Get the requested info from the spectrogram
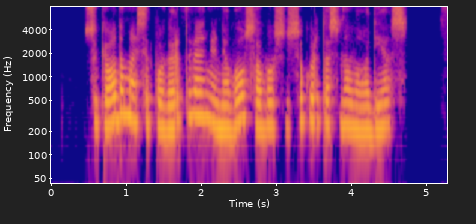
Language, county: Lithuanian, Vilnius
